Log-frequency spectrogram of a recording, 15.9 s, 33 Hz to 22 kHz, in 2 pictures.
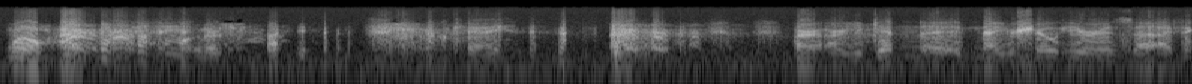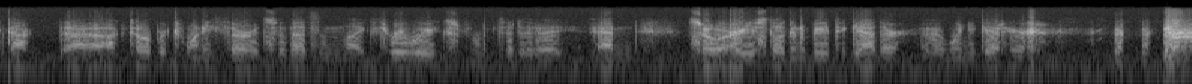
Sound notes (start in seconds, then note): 0.3 both chuckling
